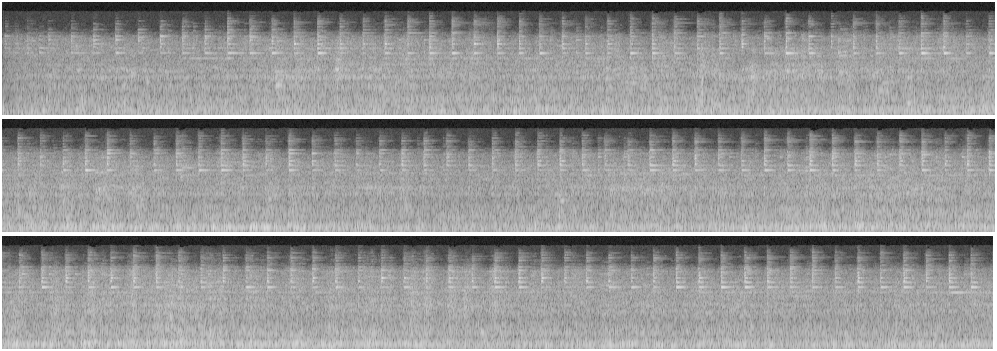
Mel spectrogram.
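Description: Freight train cars rolling steadily past on the rails, their wheels making a continuous, even noise.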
